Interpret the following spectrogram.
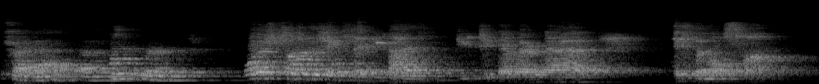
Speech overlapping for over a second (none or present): none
